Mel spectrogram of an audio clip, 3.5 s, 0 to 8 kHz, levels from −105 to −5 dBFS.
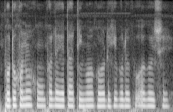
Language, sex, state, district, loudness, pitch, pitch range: Assamese, male, Assam, Sonitpur, -18 LUFS, 175 Hz, 170-180 Hz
